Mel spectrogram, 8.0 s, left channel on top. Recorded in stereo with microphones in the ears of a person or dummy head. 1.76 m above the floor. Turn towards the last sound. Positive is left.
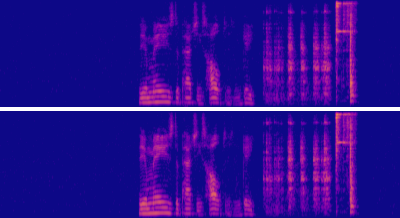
turn(degrees=-15)  # may be behind; listen again after turning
